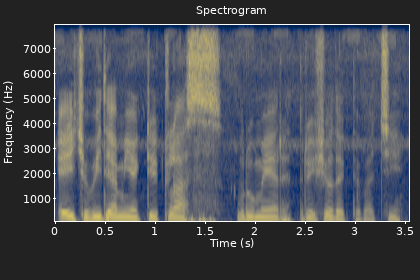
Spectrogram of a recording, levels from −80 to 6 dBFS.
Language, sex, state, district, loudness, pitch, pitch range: Bengali, male, Assam, Hailakandi, -15 LUFS, 135 Hz, 125-150 Hz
